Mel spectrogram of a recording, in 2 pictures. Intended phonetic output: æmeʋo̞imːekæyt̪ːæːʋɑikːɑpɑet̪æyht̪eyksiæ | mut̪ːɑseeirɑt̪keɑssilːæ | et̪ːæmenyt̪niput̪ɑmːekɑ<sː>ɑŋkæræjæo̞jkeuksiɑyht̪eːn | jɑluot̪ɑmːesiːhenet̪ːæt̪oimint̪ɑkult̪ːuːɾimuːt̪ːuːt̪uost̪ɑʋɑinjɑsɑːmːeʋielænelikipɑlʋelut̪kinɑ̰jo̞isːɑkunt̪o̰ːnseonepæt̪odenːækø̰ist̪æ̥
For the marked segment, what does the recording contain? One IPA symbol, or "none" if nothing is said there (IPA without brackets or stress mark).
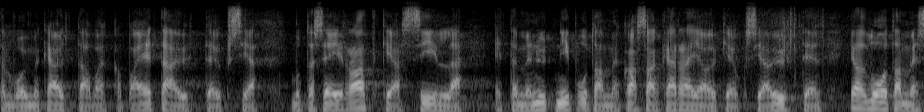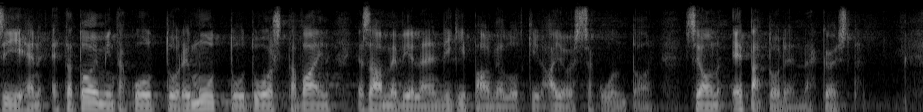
s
